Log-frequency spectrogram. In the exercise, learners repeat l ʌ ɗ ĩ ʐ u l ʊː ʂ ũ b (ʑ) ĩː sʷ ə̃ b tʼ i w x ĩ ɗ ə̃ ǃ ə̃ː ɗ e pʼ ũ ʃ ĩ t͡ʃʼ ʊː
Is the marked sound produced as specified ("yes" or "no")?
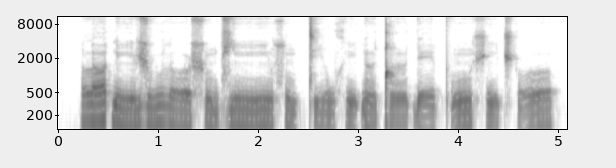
yes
